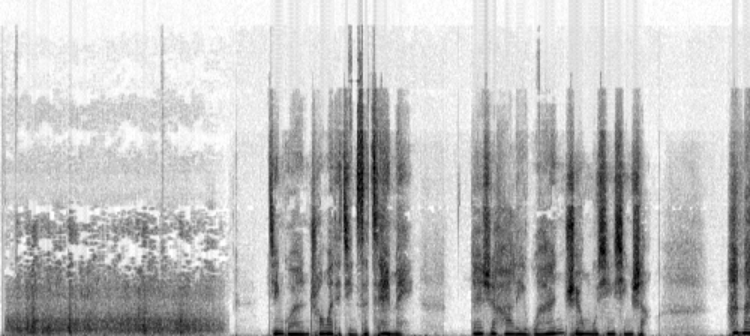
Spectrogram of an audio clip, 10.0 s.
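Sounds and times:
train traveling on rails: 0.0s - 3.1s
speech: 3.6s - 5.5s, 6.3s - 8.7s, 9.7s - 9.9s.

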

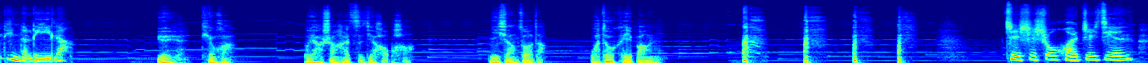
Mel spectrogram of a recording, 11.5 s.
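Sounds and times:
speech: 0.0s - 0.8s, 1.6s - 2.4s, 3.0s - 4.2s, 4.9s - 6.7s, 10.1s - 11.4s
heavy coughing: 7.4s - 9.3s.

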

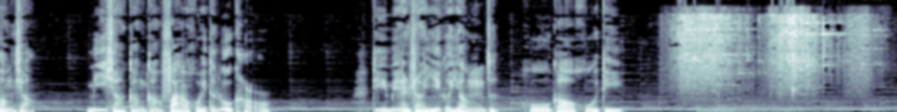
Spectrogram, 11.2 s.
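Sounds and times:
speech: 0.0s - 0.5s, 1.1s - 3.5s, 4.5s - 7.9s
broken glass shards being swept up: 8.3s - 11.2s.

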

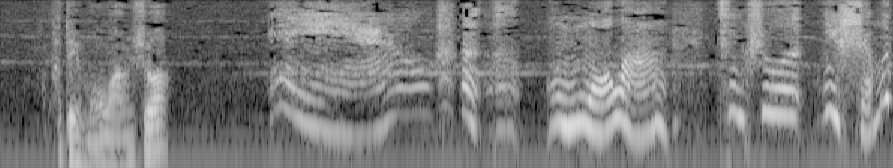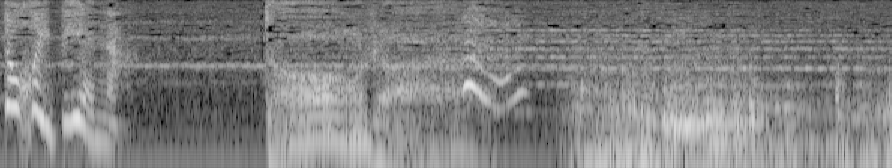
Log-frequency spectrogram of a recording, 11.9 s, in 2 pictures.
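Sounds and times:
speech: 0.4s - 1.2s, 3.6s - 6.9s, 7.7s - 8.9s
ferocious lion roaring: 9.7s - 11.8s.

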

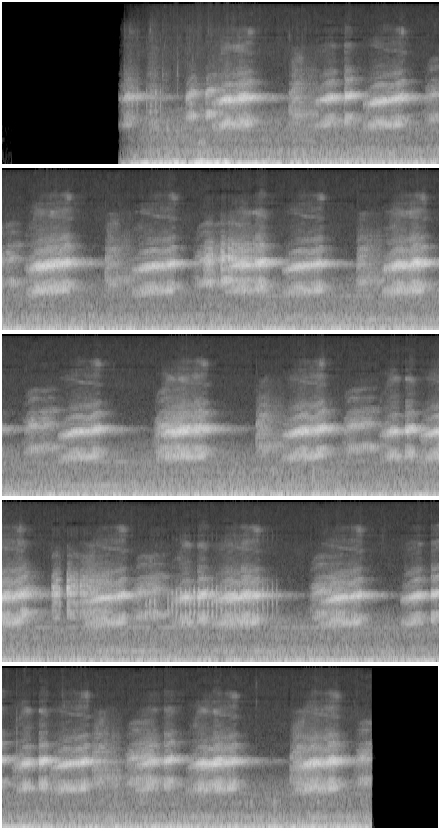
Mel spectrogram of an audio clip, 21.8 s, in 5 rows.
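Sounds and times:
frogs croaking: 1.2s - 21.2s.

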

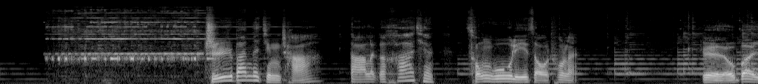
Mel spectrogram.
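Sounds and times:
Jiangzhou police station telephone ringing: 0.4s - 2.8s
speech: 2.1s - 5.9s, 7.0s - 7.5s.

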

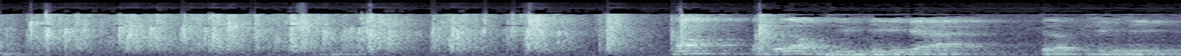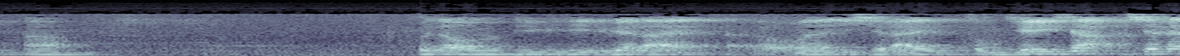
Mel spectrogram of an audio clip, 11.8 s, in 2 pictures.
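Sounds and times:
audience applause: 0.0s - 3.4s
speech: 3.4s - 6.5s, 8.0s - 11.7s.

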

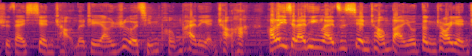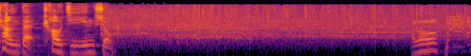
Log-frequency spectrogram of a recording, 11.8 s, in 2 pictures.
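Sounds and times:
speech: 0.0s - 7.5s, 11.0s - 11.6s
applause from a large live audience: 7.3s - 11.7s.

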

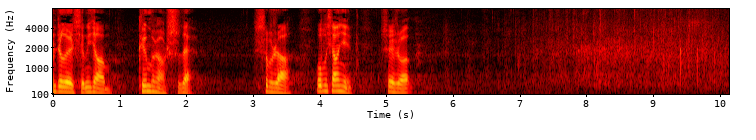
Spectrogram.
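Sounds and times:
speech: 0.0s - 2.2s, 3.0s - 5.5s
audience applause: 6.6s - 10.1s.

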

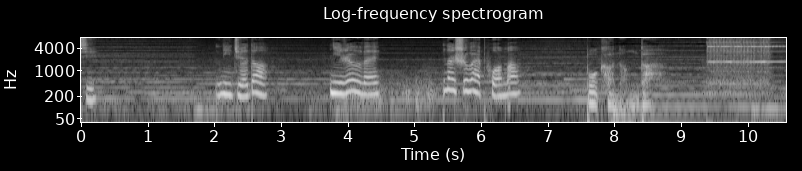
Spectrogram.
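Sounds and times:
speech: 0.0s - 0.4s, 2.0s - 2.9s, 3.7s - 4.6s, 5.4s - 6.7s, 7.6s - 8.8s
telephone ringing: 9.4s - 10.5s.

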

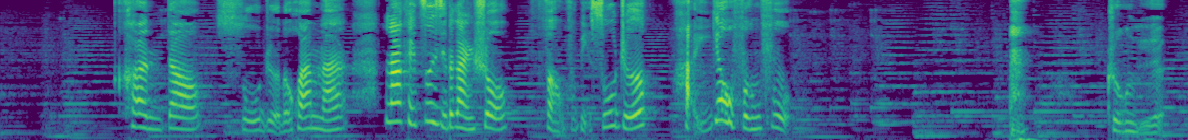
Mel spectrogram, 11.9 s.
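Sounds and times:
speech: 1.3s - 8.0s, 11.1s - 11.8s
single cough: 10.1s - 10.4s.

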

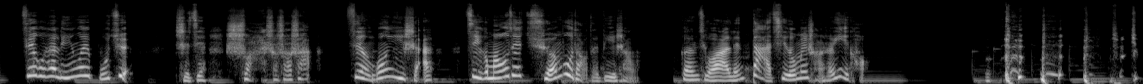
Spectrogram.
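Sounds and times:
speech: 0.2s - 8.8s, 9.7s - 10.5s
teacher giving dry throat-clearing coughs: 9.9s - 11.4s.

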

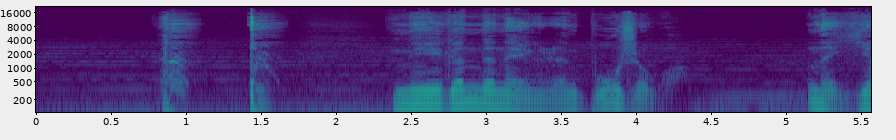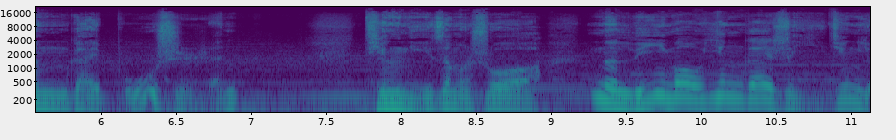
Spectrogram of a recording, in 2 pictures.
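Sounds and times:
grandfather coughing: 0.8s - 1.8s
speech: 2.4s - 4.3s, 5.2s - 11.1s.

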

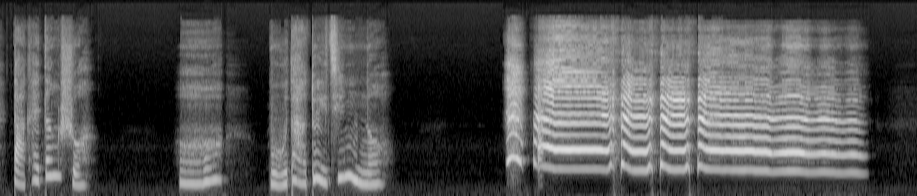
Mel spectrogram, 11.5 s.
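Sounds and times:
speech: 0.2s - 1.2s, 2.2s - 4.9s
little girl crying in bed: 6.4s - 10.9s.

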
